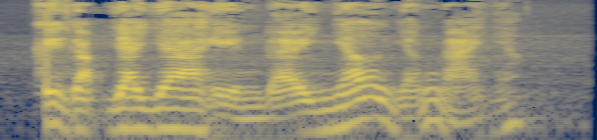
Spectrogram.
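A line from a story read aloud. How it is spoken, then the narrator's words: Soft whispered advice. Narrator (Vietnamese): ghé vào tai của Lý Mộng rồi khẽ dặn dò nói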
